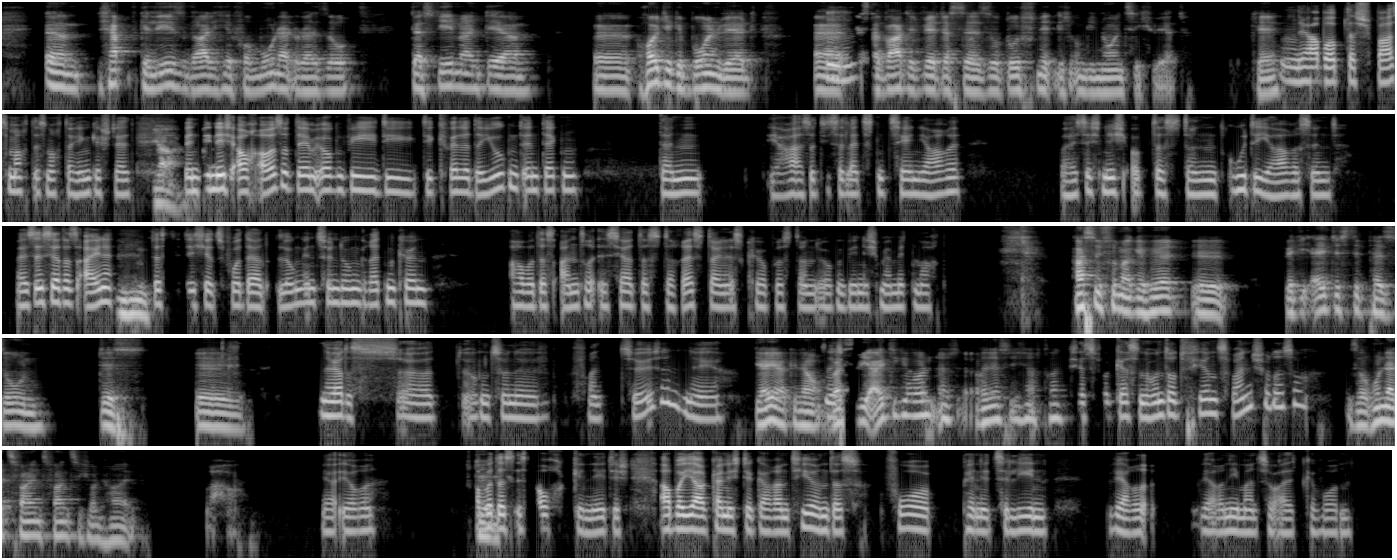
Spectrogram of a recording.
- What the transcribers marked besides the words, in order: unintelligible speech; unintelligible speech
- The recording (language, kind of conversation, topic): German, unstructured, Warum war die Entdeckung des Penicillins so wichtig?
